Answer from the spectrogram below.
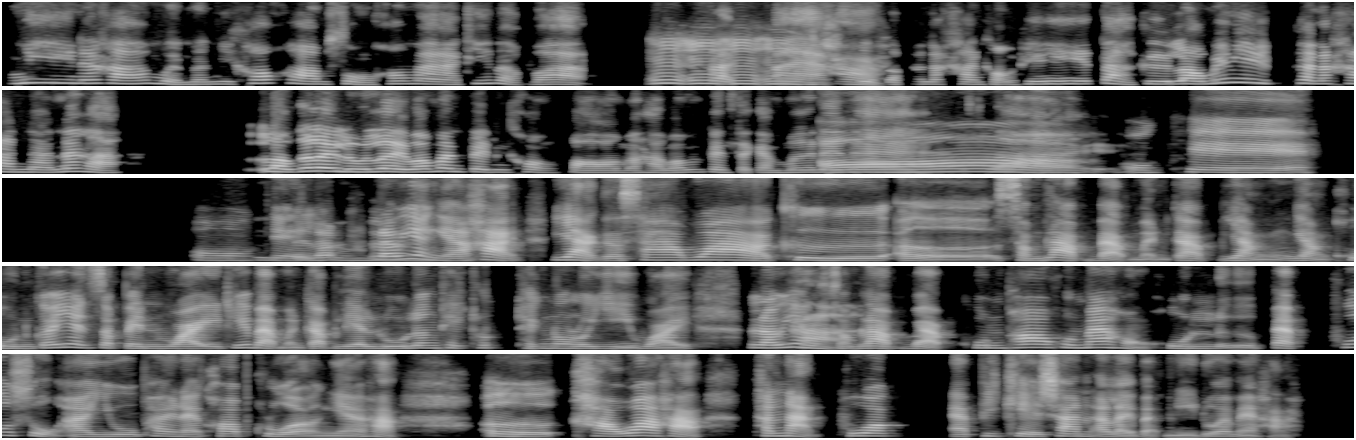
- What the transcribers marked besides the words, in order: none
- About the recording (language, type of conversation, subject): Thai, podcast, คุณช่วยเล่าให้ฟังหน่อยได้ไหมว่าแอปไหนที่ช่วยให้ชีวิตคุณง่ายขึ้น?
